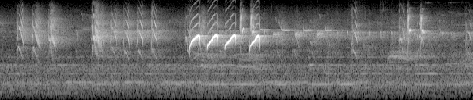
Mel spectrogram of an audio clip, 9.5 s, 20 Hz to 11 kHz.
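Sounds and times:
Eurasian nuthatch Sitta europaea calling: 0:03.8 - 0:05.3.

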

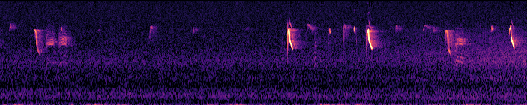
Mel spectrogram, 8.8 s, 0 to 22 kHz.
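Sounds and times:
marsh tit Poecile palustris calls: 0:04.8 - 0:06.4, 0:07.4 - 0:08.7.

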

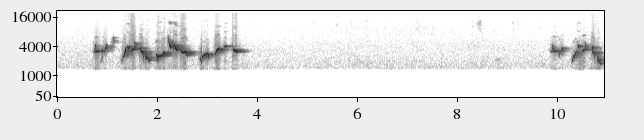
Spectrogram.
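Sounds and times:
Eurasian blackcap singing: 0:00.7 - 0:03.8, 0:09.9 - 0:10.9.

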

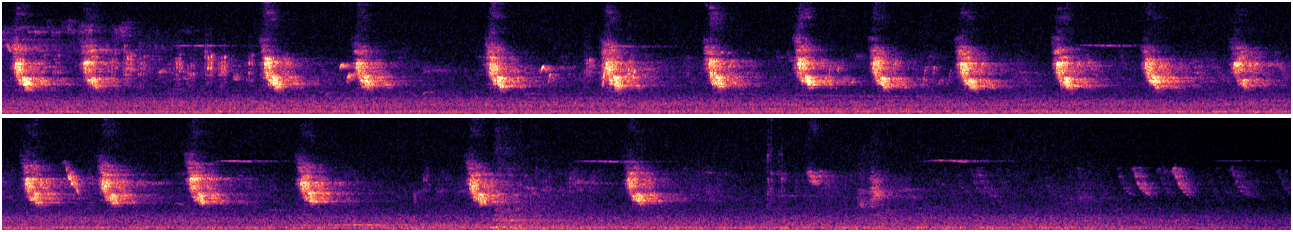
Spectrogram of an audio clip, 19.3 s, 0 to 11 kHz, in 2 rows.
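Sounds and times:
house sparrow Passer domesticus chirps: 0:00.1 - 0:12.3, 0:13.1 - 0:17.1.

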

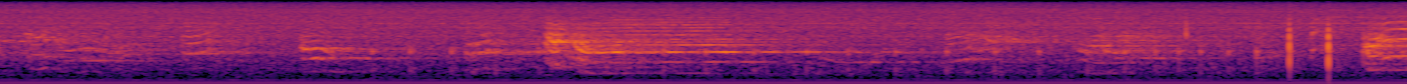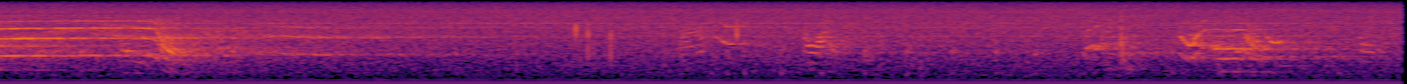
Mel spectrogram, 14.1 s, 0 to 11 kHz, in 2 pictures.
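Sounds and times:
orca pulsed calls recorded with a hydrophone: 0:00.0 - 0:14.0
steady low underwater hum: 0:00.0 - 0:14.0
orca clicks: 0:05.9 - 0:06.8, 0:09.9 - 0:10.9.

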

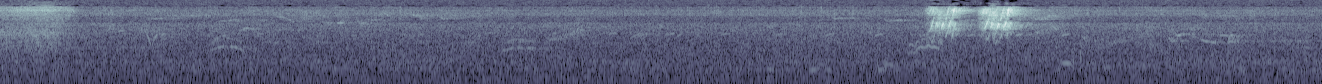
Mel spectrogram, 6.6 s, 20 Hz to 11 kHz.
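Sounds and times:
quiet background hiss: 0:00.0 - 0:06.5
Eurasian wren Troglodytes troglodytes call: 0:04.6 - 0:05.2.

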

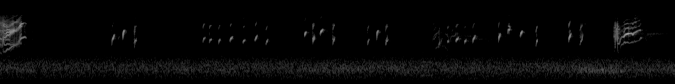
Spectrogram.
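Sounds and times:
low steady background noise: 0:00.0 - 0:06.7
European Goldfinch twittering: 0:01.1 - 0:01.4, 0:02.0 - 0:05.9.

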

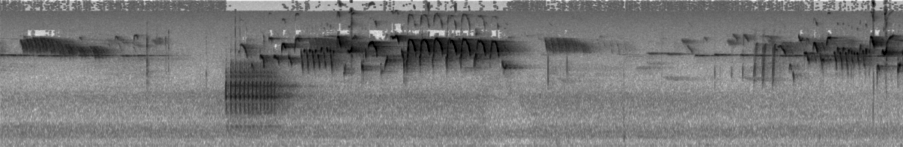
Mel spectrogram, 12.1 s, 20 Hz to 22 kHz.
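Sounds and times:
Eurasian wren Troglodytes troglodytes trilling and twittering: 0:03.0 - 0:06.8.

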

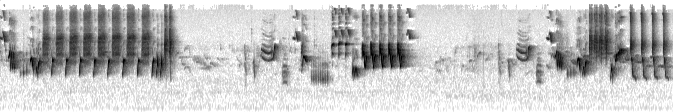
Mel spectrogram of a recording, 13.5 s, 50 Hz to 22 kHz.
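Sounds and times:
common nightingale Luscinia megarhynchos singing whistles, clicks and trills: 0:00.0 - 0:13.4.

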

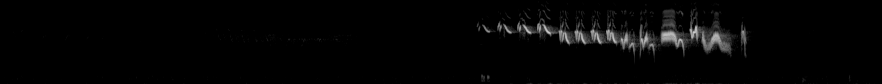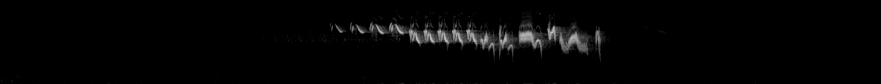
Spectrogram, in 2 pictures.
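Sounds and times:
common chaffinch Fringilla coelebs singing: 0:04.8 - 0:07.5, 0:12.1 - 0:14.9.

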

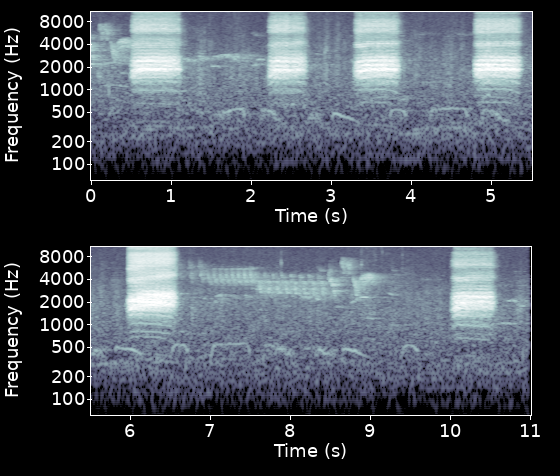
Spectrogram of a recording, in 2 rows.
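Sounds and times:
carrion crow Corvus corone cawing: 0:00.6 - 0:01.2, 0:02.3 - 0:03.9, 0:04.8 - 0:06.7, 0:10.1 - 0:10.6.

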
